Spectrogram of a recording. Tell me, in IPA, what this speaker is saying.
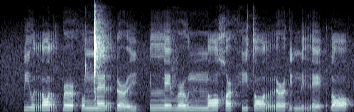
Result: k͡p i u̯ r ɔ r k͡p ə˞ h o ŋ͡ǀ ɛ r ɗ ə˞ i̯ | lː e v ə˞ u̯ nː ɔ χ ə˞ h i t ɔ r ə˞ ɗ i ŋ͡m i r e | ɗ ɔ

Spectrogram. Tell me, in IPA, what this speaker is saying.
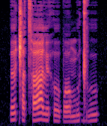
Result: əː ǁ a t͡sʰ aː l ʏ h oː p ɔː m u ɡ͡ǁ uː

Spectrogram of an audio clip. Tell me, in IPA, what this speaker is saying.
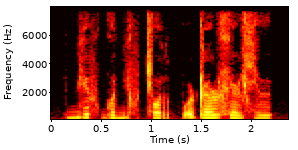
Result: bʲ e f ɡʷ e bʲ ʌ f cʰ o r p o̰ ʈ œ ɭ x e ɭ ç ɨ

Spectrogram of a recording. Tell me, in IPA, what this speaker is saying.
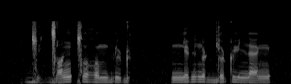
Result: ɡ͡ǀ y ɡ͡ǀ ɑ ŋ ǀ u ʁʷ e m b ʉ ɖ | ɲ ɛ ɖ n̪ ɔ ɖ ɟ o ʈ y n æ ŋ

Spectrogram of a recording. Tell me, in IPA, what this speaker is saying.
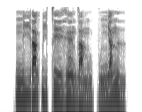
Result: n iː˦ ɾ a˦ k͡p i˦ t eː˧ ɣ ɛ̃˧ d a˨ m u˨ p u˨ ɲ a˦ n ɨ˨

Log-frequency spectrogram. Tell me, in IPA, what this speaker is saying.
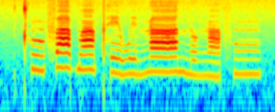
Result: tʰ ũ˨ f a˦ b ã˦ pʰ e˨ w ɪ˨ ŋ aː˦ n ʊ˨ ŋ ã˨ f ũ˦

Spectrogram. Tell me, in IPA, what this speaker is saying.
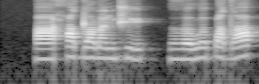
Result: ɑ ħ ø dˤ i ɽ õ n d͡ʒ y | ɦ o w o ɓ ɑ dˤ ɑ

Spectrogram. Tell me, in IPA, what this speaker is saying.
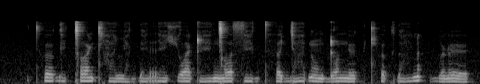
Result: t̪ʰ ɵ ɡ ɛ̤ ǀ ɤ ɳ cʰ a̤ ʎ a̤ ɡ ɗ ɛ̤ r ɛ̤ ç o ɐ̯ ʈ ɛ̤ ŋ͡ǀ ɤ s ɛ̤ ɡ t̪ʰ ə ɟ a̤ ɗ õ ɡ ɖ ɤ n̪ ø k cʰ ɵ k ɗ a̤ ɳ | b ɵ ɳ ø

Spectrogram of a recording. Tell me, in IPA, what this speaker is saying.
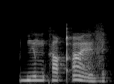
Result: bʲ õ m k a qʼ ɛ̃ z

